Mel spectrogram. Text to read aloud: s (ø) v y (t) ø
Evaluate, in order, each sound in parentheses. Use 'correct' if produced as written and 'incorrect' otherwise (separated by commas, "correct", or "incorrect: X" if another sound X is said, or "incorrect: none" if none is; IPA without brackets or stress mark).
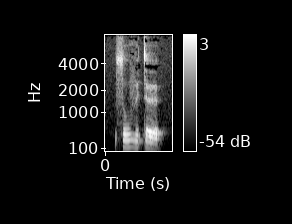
incorrect: u, correct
